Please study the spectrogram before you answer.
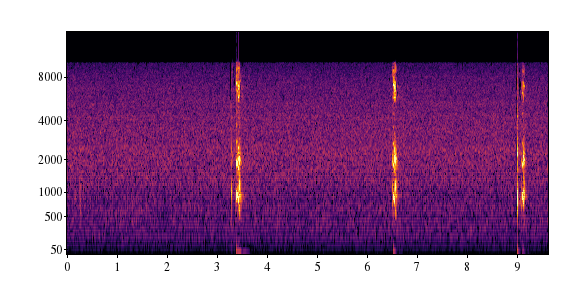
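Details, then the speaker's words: Three short, sharp hiccups about every three seconds from a 5-day-old newborn over a quiet room hiss: ordinary newborn hiccups. "got the hiccups going."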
